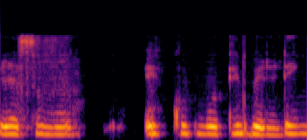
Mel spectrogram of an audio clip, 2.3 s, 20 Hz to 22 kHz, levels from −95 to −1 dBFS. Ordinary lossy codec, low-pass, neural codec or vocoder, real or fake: none; none; codec, 16 kHz, 8 kbps, FunCodec, trained on LibriTTS, 25 frames a second; fake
